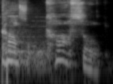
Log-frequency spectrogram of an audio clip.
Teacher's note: the T there is not pronounced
